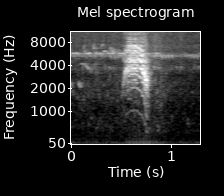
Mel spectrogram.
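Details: A fishing cat kitten on a muddy shore at low tide, watching a fiddler crab leave its burrow, gives one brief, high, thin mew that slides quickly downward.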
